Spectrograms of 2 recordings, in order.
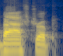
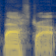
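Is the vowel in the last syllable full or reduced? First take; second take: reduced; full. First: The last syllable's vowel is reduced. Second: The last syllable's vowel is fully pronounced. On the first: The speaker calls it wrong. "it's not Bastrop" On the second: The speaker calls it right. "you pronounce the op"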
